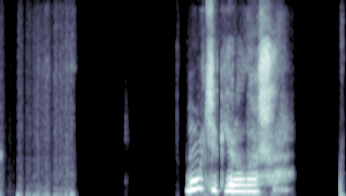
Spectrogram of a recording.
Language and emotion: Russian, sad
